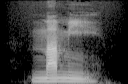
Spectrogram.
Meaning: mom, mum
- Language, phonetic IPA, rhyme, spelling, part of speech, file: German, [ˈmami], -ami, Mami, noun, De-Mami.ogg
